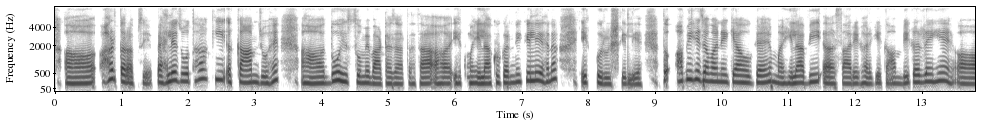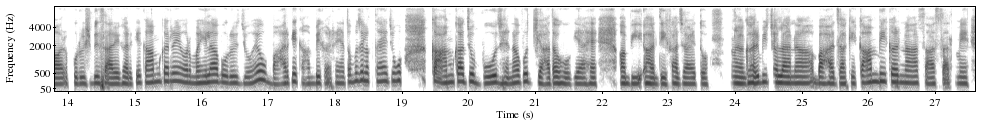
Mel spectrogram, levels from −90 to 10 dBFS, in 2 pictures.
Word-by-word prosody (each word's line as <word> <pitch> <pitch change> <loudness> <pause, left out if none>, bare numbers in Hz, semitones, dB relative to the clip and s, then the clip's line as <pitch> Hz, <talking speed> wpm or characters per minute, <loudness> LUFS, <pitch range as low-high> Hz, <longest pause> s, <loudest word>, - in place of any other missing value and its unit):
अ, 185 +1 +3 0.2
हर 300 +3 +5
तरफ 225 -2 +4
से - - -5
पहले 225 +7 +4
जो 240 0 +1
था 310 +3 +1
कि 290 -1 +1
अ, 220 - +2
काम 210 0 +3
जो 190 -1 -1
है 240 +9 +1 0.3
अ, 185 0 +2
2 245 +9 +3
हिस्सों 225 -4 +2
में 195 0 0
बाँटा 175 0 -1
जाता 175 0 -5
था 175 0 +3
अ, 180 +1 0
1 190 -1 -2
महिला 180 -1 +3
को 205 - -2
करने 200 +3 0
के 260 +4 0
लिए, 255 0 +4
है 225 0 -1
ना? 305 +4 +1 0.4
1 205 -1 +1
पुरुष 170 -5 0
के 175 - -3
लिए। 165 +1 -2 0.3
तो 275 - +3 0.2
अभी 280 +5 +3
के 295 - +3
ज़माने 235 -4 +2
क्या 215 -1 +3
हो 205 -1 +2
गया 205 - +3
है? 210 +3 +2
महिला 185 0 +1
भी 220 +5 -1
अ, 180 -1 +1
सारे 180 0 -3
घर 180 -1 -2
के 100 - -2
काम 180 +1 -4
भी 190 +2 0
कर 215 0 +1
रही 230 +1 0
हैं, 240 -7 0
और 170 -1 0
पुरुष 180 -1 -3
भी 195 +1 0
सारे 170 -1 +2
घर 175 -2 -1
के 200 - -2
काम 210 +3 0
कर 245 -1 +1
रहे 250 0 0
हैं 245 - -1
और 205 -1 0
महिला-पुरुष 205 0 +1
जो 180 0 -5
है 260 +7 +2
वो 285 - +4
बाहर 180 +3 -4
के 235 +5 +1
काम 175 -5 -10
भी 195 +1 +1
कर - - -9
रहे 195 - -9
हैं। 185 -1 -5
तो 220 - -4
मुझे 250 +3 0
लगता 250 -2 -2
है 245 +1 0
जो 255 +2 -1 0.5
काम 205 +2 +2
का 235 0 +6
जो 235 - +5
बोझ 190 +3 +2
है 180 -1 -1
ना 190 +3 0
वो 240 - +4
ज़्यादा 185 -3 -2
हो 180 -2 +1
गया 175 -1 -1
है, 175 0 -1 0.4
अभी 180 -1 +1
हाँ, 180 -2 +3
देखा 175 +1 -1
जाए 170 0 -1
तो। 170 - -2 0.4
अ, 185 -1 +3
घर 190 +1 +3
भी 220 +2 -2
चलाना 190 -2 +4 0.2
बाहर 180 -1 +2
जाके 180 +1 -2
काम 215 +3 +2
भी 240 0 +3
करना, 205 -3 +2
साथ-साथ 175 -2 -4
में 180 -1 -2
195 Hz, 230 wpm, -23 LUFS, 180-225 Hz, 0.5 s, का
